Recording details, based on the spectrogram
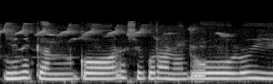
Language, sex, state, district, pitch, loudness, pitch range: Chakma, female, Tripura, Dhalai, 265 Hz, -13 LUFS, 260-275 Hz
